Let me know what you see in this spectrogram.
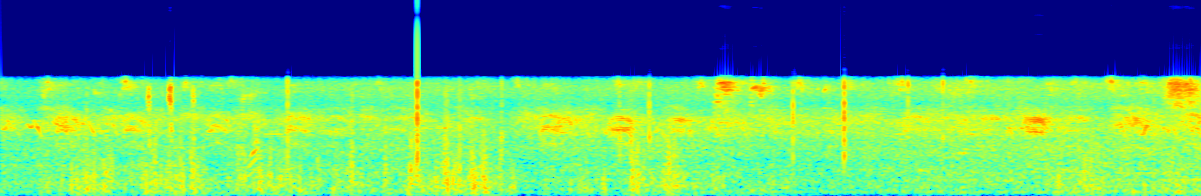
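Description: Harsh cawing bird calls, several short ones scattered through, over a busy background with a couple of sharp clicks.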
